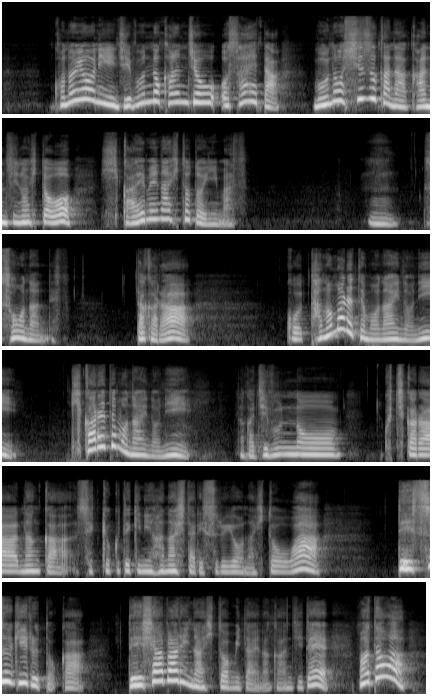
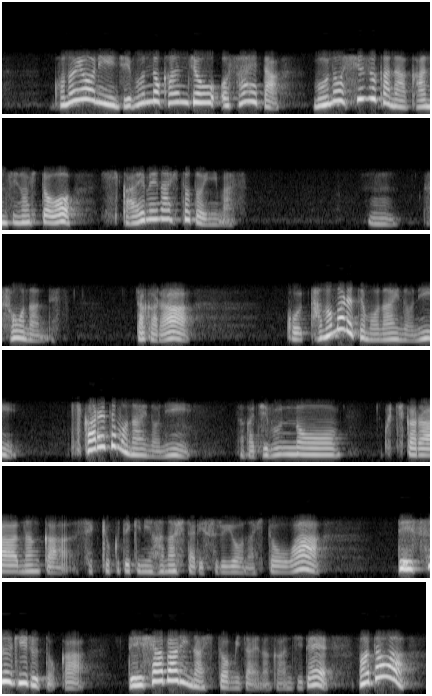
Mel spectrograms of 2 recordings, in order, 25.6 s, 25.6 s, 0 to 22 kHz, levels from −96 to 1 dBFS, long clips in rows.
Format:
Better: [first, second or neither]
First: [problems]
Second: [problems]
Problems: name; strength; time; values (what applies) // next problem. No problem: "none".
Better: first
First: none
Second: phone-call audio; nothing above 3.5 kHz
